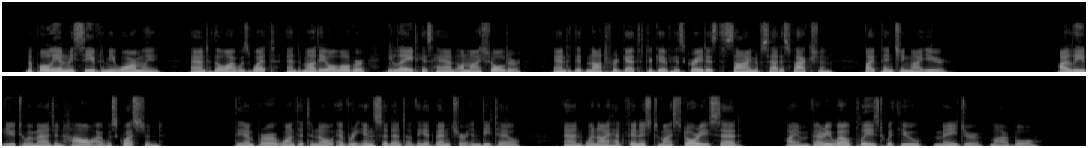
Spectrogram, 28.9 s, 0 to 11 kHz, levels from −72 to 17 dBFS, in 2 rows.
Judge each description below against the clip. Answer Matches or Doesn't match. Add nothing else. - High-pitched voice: Doesn't match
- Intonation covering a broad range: Doesn't match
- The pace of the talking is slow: Doesn't match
